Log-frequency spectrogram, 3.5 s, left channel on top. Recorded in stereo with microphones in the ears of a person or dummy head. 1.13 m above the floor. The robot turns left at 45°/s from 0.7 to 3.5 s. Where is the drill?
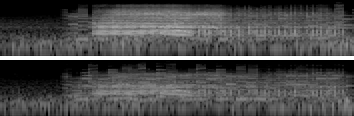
110° left; by 3.5 s straight ahead.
